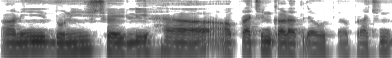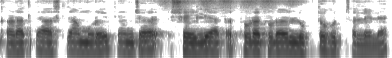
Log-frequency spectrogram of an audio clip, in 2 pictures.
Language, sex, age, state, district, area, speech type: Marathi, male, 30-45, Maharashtra, Nagpur, urban, spontaneous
